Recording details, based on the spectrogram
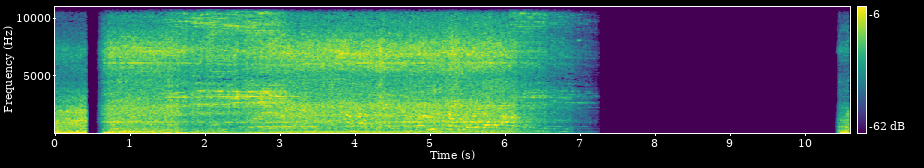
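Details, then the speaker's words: Loud, rough growling roar from the original AC compressor on a medium bus with the AC switched on; the magnetic clutch plate (centerpiece) is broken, and the compressor and damaged-fin condenser were replaced. "jadi untuk kompresor bawaannya udah apa ya udah parah ketika dinyalakan akses seperti itu dan kita cek magnet platnya atau senterpiesnya nih udah jebol seperti ini"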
